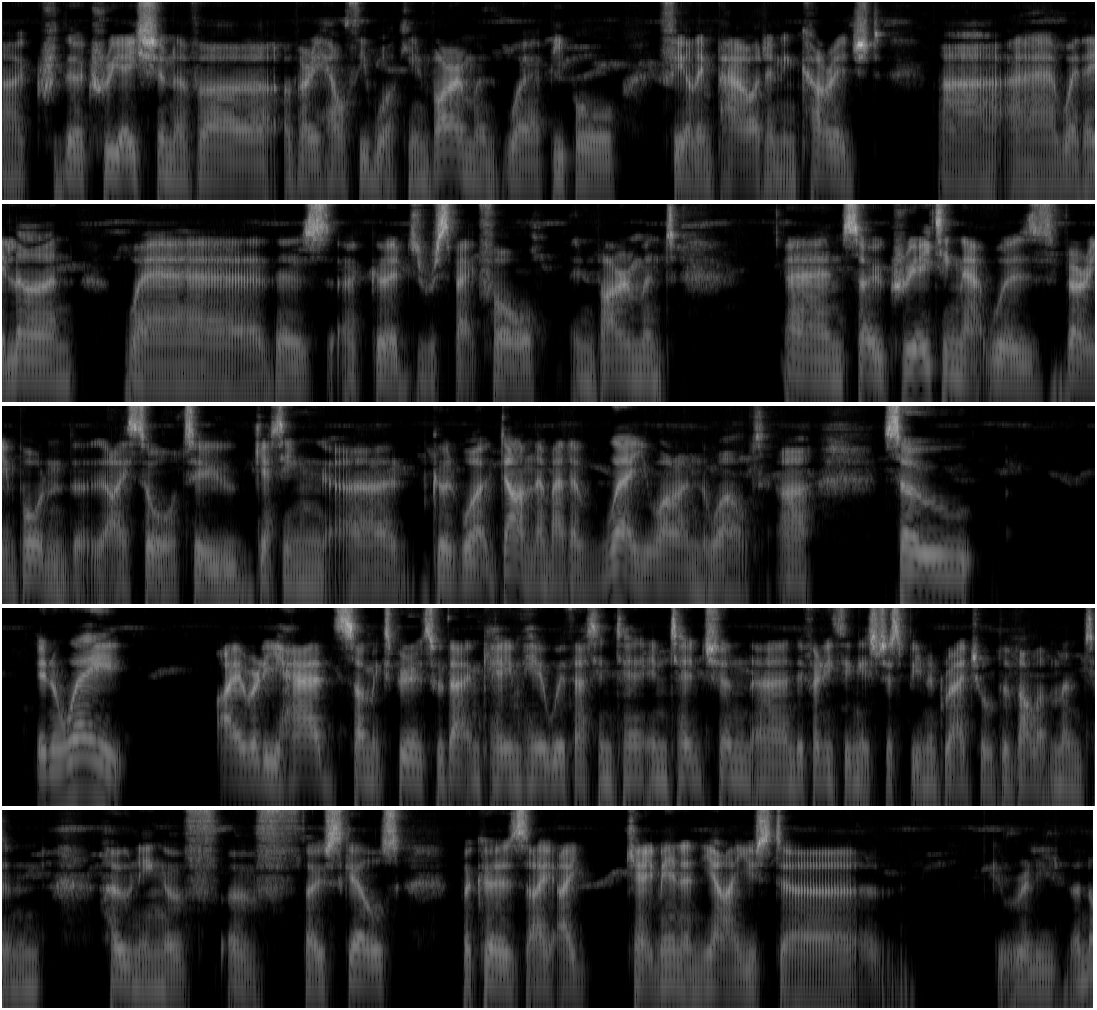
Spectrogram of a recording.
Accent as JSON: {"language": "English", "region": "London", "country": "United Kingdom", "also_born_or_lived": "Algeria", "said": "I lived in Algeria as a kid, and we always went traveling. And I was fascinated by, even though I'm from London originally"}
